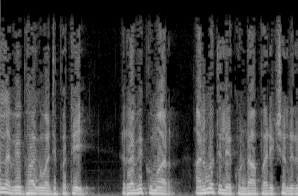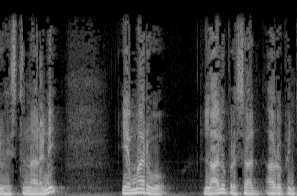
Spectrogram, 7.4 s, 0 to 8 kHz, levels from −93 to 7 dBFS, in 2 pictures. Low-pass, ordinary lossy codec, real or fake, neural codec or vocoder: 7.2 kHz; none; real; none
